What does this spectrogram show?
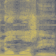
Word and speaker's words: gnomos: más siniestro n de gnomos porque aunque se escriba con g se pronuncia sin ella un portugués silencioso invisible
